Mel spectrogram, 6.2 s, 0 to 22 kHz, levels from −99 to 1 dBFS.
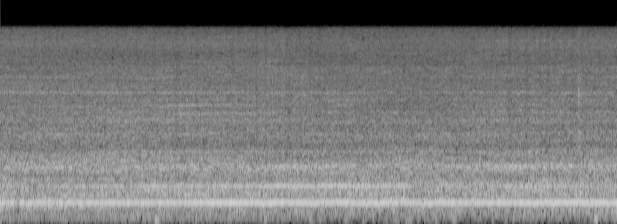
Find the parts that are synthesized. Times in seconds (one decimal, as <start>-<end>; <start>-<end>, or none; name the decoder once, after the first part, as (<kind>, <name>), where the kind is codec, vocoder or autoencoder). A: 0.0-0.7 (vocoder, BigVGAN v2); 2.4-6.2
